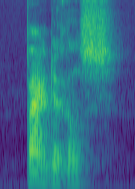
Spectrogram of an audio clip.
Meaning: a horse breed
- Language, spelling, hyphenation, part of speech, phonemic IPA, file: Dutch, paardenras, paar‧den‧ras, noun, /ˈpaːr.də(n)ˌrɑs/, Nl-paardenras.ogg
